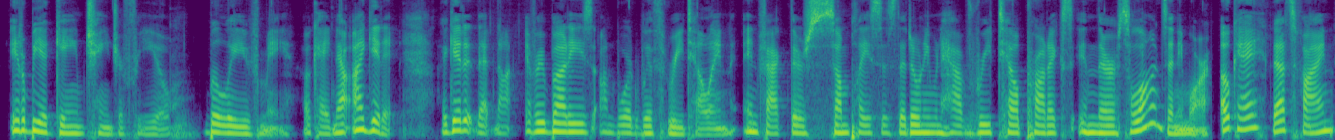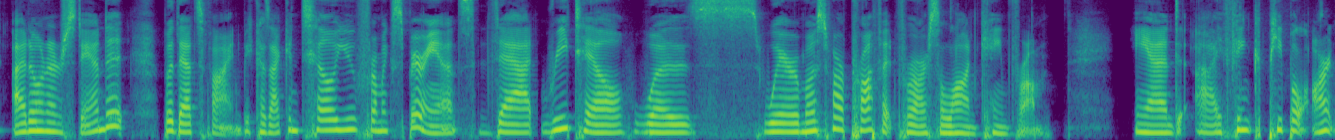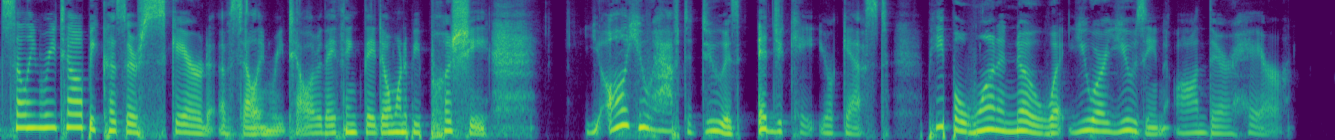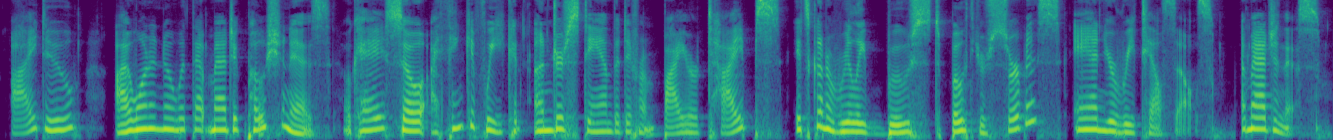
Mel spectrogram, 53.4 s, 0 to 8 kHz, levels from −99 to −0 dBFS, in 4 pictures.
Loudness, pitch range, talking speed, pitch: -19 LUFS, 160-215 Hz, 165 wpm, 180 Hz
